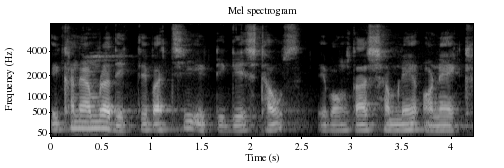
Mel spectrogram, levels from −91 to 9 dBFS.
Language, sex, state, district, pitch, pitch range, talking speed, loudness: Bengali, male, West Bengal, Jhargram, 110 Hz, 100-120 Hz, 155 wpm, -29 LUFS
